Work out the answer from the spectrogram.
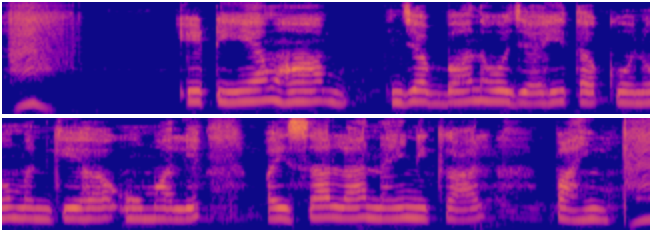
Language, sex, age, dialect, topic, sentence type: Chhattisgarhi, female, 18-24, Eastern, banking, statement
